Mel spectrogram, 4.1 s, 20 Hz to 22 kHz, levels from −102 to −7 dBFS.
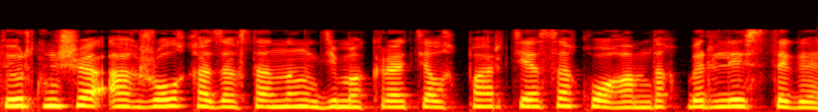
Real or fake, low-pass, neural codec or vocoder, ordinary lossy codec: real; 7.2 kHz; none; none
